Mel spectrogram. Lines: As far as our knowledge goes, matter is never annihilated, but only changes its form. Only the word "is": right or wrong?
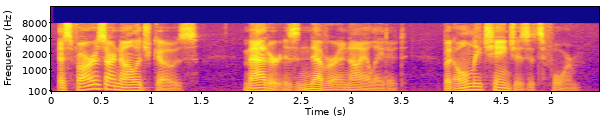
right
